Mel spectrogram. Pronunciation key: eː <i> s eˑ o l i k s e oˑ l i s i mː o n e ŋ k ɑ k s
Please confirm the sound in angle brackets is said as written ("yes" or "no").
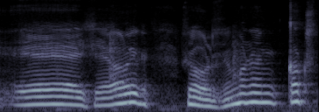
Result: yes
